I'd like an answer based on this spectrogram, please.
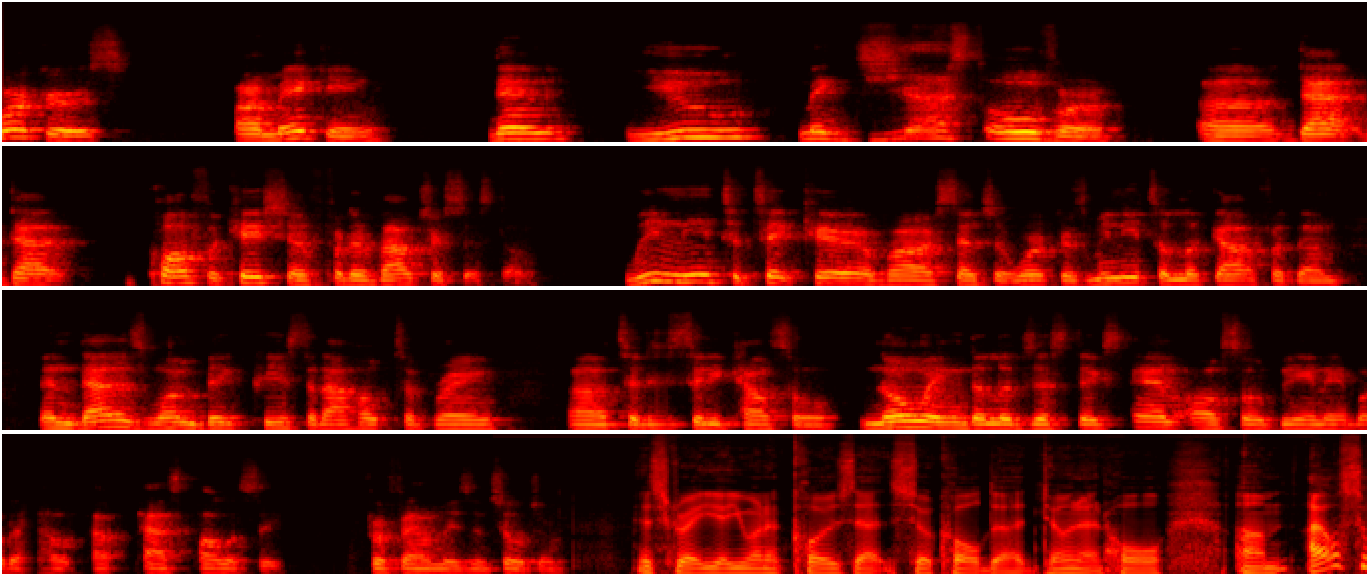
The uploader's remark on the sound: Join us for this conversation that was recorded live on Zoom.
